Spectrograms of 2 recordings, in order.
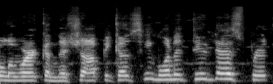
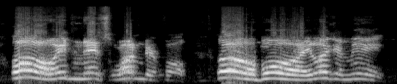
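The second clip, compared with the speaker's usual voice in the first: put-on loud, smug, cocky young man's voice; 3 semitones higher, 6 dB louder than usual. Telling of a young man who pulled snakes from cages, imitating a cocky young man. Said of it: "came in just full of himself".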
